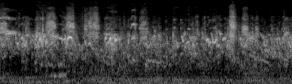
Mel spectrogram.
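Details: Australian parrots in a group giving busy high chirps and warbling chatter, many voices overlapping into a steady twittering stream with brief louder squeaks.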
